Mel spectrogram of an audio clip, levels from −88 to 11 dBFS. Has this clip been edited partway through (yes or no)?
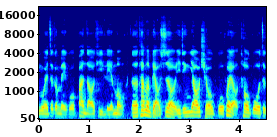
yes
